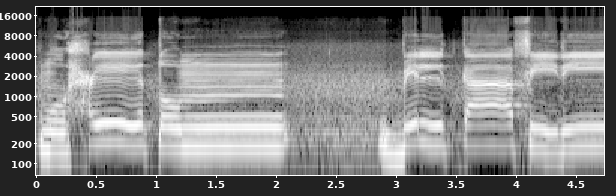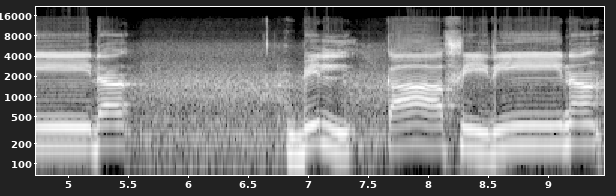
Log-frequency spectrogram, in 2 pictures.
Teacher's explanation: نون ساکن یا تنوین کے بعد حرف ورڈ با آ جائے تو وہاں پر جو ہے اقلاب ہوتا ہے چھوٹی میم ہے دیکھیں اسے بدل کر یہاں پر اخفا کریں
